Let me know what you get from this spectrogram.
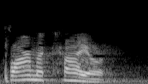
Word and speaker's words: pharmakeion: P-H-A-R-M-A-K-E-I-O-N. Pronounce that for me. Pharmakion.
